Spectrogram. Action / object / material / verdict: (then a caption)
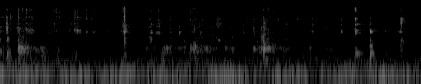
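scrape / bar of soap carved with a blade / soap / none. A utility knife blade scrapes and carves a solid pink and white striped bar soap held in the hand, with chunky pink-white shavings falling onto wood. Quiet, dry scraping runs throughout, broken by sharp, bright ticks as the blade bites and chips break off, over a faint low hum.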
